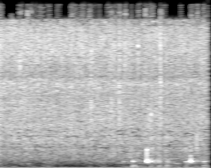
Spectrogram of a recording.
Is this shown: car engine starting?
no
